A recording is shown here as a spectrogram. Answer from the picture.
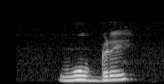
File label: "wʋbre", Moore; vomiting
